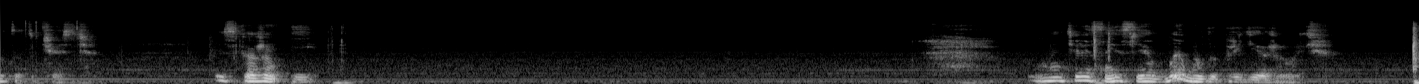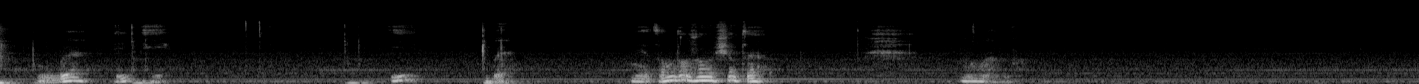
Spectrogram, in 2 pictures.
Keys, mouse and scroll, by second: 0.2 shift+click, 0.8-3.4 middle drag, 14.2 b.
